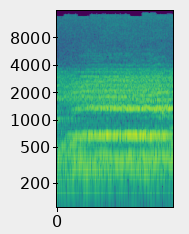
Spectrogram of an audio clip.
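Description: Choir singing slow church music in long held chords, moving to a new chord just after the start.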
